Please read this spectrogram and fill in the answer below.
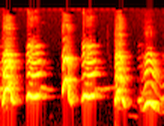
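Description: Small terriers "singing": a run of short, wavering yips and howls, about three a second, each call bending up and down in pitch.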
